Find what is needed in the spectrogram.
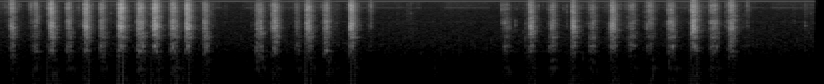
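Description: Junior hacksaw sawing a slot into the end of a cardboard tube: quick back-and-forth rasping strokes, about six or seven a second, in three runs with short pauses between them.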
